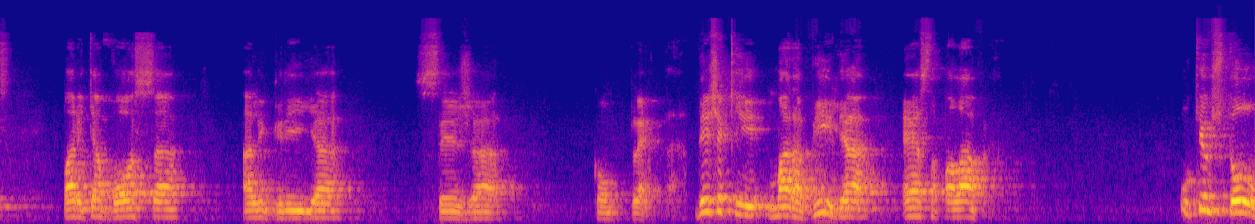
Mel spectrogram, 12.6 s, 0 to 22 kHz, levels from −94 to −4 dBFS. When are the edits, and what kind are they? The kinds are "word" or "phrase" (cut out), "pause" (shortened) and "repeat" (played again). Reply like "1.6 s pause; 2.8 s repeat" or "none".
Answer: 6.9 s pause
